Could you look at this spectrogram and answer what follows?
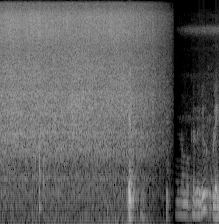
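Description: Fried chicken for chicken kondattam being stirred in sauce in a pan, with a steady close sizzle and a few scraping strokes that cut off abruptly near the end.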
